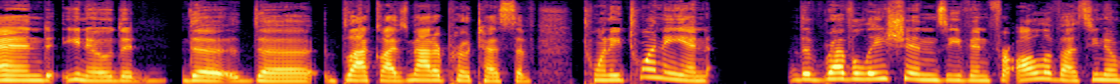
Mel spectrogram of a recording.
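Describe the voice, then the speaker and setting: An ordinary speaking voice: a woman with an American accent talks at a fairly slow pace, her pitch fairly high with ordinary variation. The sound is dry and close, with no echo. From Los Angeles, US. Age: 40s. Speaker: podcast host and media founder. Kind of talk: casual chat. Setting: remote call from home.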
